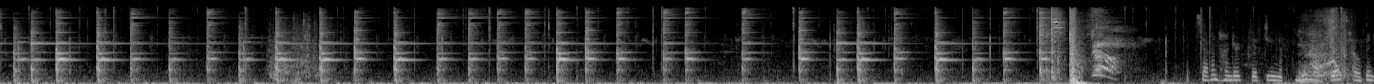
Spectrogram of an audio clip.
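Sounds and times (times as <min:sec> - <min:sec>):
hammer blows on metal: 0:00.1 - 0:10.6
speech: 0:12.1 - 0:13.7.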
